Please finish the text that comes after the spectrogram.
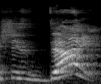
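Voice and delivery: loud retold outburst, stretched on "dying"; shouting at the screen. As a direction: re-enact yelling at a show, half laughing. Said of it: "I literally shouted at the screen".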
